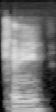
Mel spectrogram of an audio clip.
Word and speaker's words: Keane: i'll never forget it it's spelled keane but he pronounced it kane k-e-a-n-e michael keane i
